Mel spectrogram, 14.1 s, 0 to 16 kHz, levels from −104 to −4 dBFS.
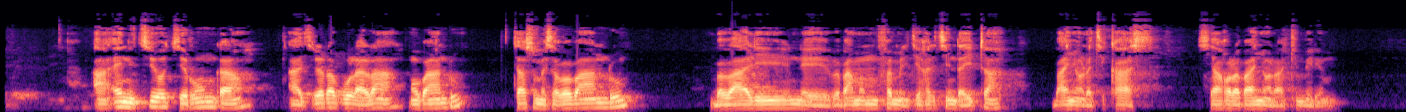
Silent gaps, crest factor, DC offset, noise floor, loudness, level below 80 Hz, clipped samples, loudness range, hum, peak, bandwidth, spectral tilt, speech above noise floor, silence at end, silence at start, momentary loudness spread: none; 16 dB; under 0.1%; -77 dBFS; -15 LUFS; -48 dBFS; under 0.1%; 3 LU; none; 0 dBFS; 9.2 kHz; -5 dB/octave; 63 dB; 0.7 s; 0.15 s; 11 LU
